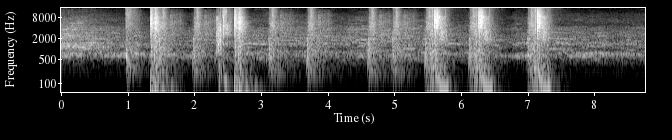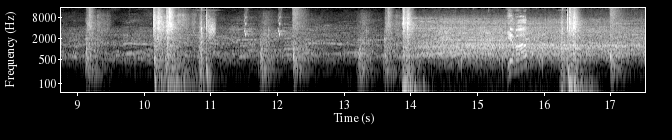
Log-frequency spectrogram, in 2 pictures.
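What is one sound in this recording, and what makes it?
Heavy thuds of bodies slamming onto a wrestling mat come again and again.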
